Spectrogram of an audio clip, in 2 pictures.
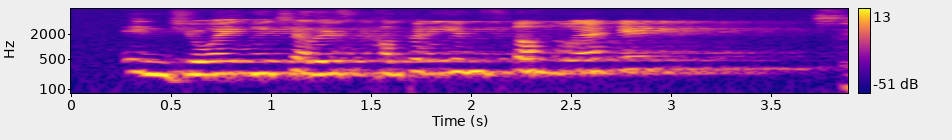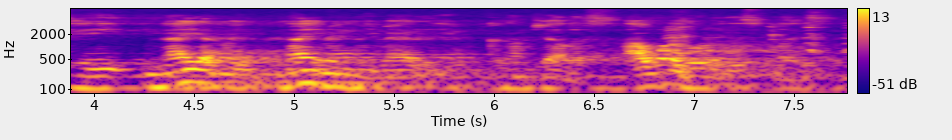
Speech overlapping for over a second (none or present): none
